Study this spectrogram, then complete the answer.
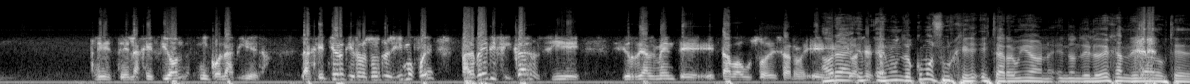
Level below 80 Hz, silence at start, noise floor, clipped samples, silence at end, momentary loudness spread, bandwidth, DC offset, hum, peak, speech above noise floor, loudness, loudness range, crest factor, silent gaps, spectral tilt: -26 dBFS; 0 s; -32 dBFS; under 0.1%; 0 s; 6 LU; 15.5 kHz; under 0.1%; 50 Hz at -35 dBFS; -2 dBFS; 20 dB; -12 LUFS; 1 LU; 12 dB; none; -5.5 dB/octave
